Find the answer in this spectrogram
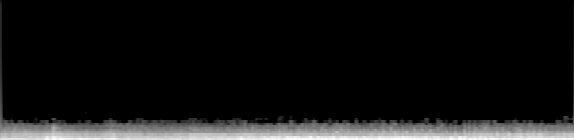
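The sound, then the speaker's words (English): A motorboat engine drones steadily as the boat heads back this way, its low hum holding a strong tone with harmonics that slowly waver, staying loud without a break and with no voices. “He's pulling someone into our boat. Oh, thank heaven. He's heading back this way.”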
